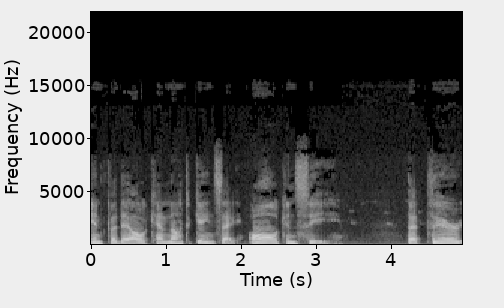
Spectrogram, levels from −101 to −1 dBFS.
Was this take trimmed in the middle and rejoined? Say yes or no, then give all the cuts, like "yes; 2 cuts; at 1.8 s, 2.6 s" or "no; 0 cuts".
yes; 1 cut; at 2.0 s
